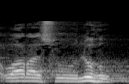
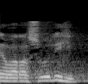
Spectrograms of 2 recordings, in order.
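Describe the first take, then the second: First: The last consonant before the suffix takes a u vowel. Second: The last consonant before the suffix takes an i vowel. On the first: God and His messenger both disown the polytheists. The speaker calls it right. "يعني بالضم، ضم اللام" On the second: God disowns the polytheists and also His messenger. The speaker calls it wrong. "ليس هكذا يا أعرابي"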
